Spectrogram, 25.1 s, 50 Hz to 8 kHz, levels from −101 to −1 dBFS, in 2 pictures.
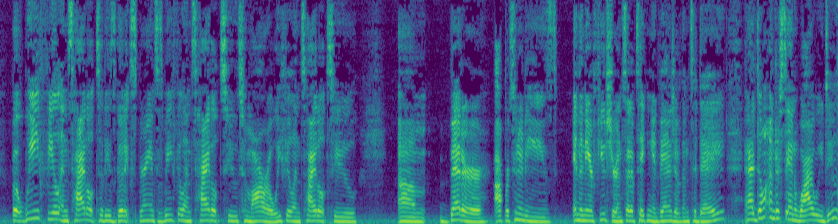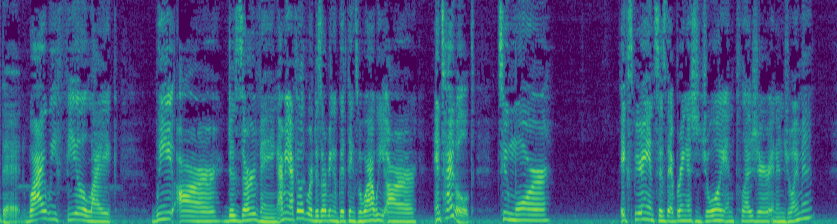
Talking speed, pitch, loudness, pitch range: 170 wpm, 180 Hz, -21 LUFS, 160-195 Hz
